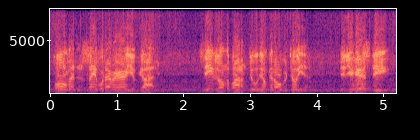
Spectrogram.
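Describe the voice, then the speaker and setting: An actor playing a concerned salvage ship captain calling out urgently in 1940s radio drama style. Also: male voice, high-pitched, a little fast, pushed and bright. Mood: urgent, alarmed. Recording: noisy old radio recording.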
